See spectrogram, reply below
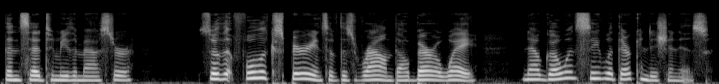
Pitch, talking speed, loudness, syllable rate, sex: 215 Hz, 200 wpm, -16 LUFS, 5.2 syllables/s, female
